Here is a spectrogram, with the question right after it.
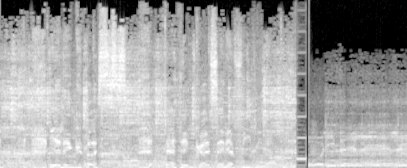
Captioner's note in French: rires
